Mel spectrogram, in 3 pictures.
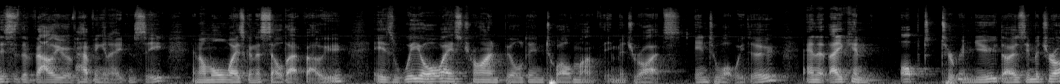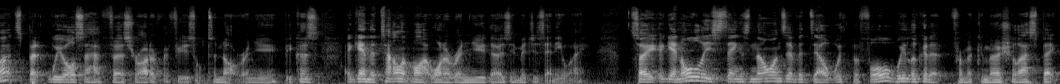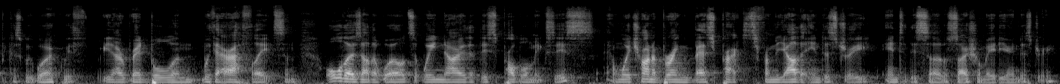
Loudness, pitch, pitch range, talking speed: -26 LUFS, 110 Hz, 105-120 Hz, 235 wpm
